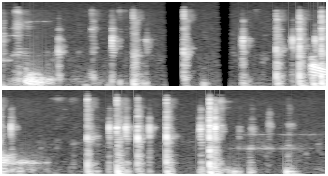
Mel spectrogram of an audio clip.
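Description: Faint, irregular clicks and taps of a stylus on a tablet as handwriting is added on screen, with a short hum of the voice about halfway through.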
